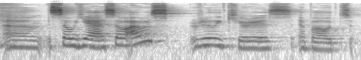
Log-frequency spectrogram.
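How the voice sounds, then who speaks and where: The speaker is a woman. She talks with a Kazakh accent. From Kazakhstan. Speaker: international graduate student. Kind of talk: interview. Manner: halting, with many fillers.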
